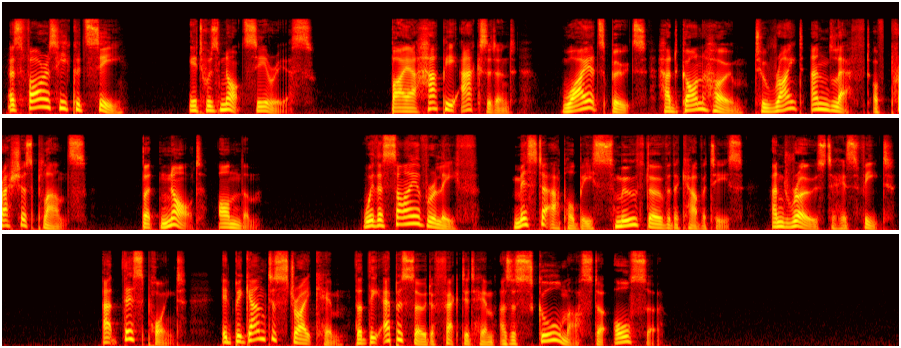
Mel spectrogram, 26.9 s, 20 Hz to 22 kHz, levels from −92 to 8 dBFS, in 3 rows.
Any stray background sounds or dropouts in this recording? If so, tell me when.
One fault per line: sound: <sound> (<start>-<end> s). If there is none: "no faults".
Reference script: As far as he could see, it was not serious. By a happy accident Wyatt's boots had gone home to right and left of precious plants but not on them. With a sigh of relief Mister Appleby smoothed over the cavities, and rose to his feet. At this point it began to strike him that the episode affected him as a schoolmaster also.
no faults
